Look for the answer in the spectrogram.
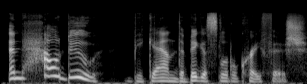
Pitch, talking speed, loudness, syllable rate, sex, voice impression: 195 Hz, 155 wpm, -20 LUFS, 4.5 syllables/s, female, feminine, adult-like, tensed, powerful, hard, fluent, intellectual, calm, slightly friendly, elegant, lively, slightly strict, slightly sharp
